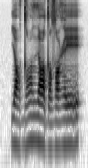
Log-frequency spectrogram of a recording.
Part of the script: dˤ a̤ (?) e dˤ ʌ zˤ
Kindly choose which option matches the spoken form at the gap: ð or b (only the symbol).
ð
